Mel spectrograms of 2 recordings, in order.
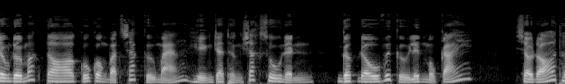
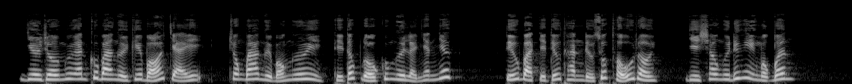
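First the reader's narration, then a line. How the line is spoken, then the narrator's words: Shrill childish beetle voice. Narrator (Vietnamese): Giáp trùng màu vàng ngoác miệng, thình lình nói bằng tiếng người với giọng lanh lảnh non nớt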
